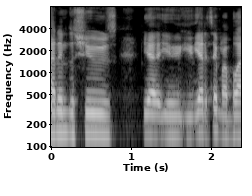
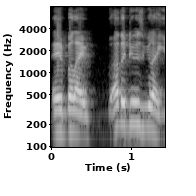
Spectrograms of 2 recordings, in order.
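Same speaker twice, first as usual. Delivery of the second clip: normal talking voice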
